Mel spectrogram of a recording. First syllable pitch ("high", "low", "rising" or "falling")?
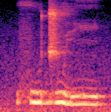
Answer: high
